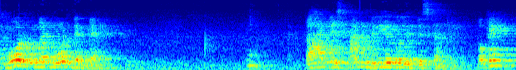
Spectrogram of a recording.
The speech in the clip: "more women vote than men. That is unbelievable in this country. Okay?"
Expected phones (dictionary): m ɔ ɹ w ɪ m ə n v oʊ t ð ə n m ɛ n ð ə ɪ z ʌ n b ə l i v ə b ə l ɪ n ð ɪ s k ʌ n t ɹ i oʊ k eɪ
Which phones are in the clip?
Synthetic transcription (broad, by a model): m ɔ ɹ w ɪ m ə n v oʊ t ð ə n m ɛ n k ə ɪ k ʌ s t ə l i ə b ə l ɪ n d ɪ s k ʌ n t ɹ i oʊ k eɪ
